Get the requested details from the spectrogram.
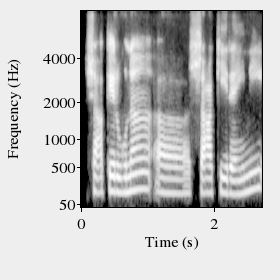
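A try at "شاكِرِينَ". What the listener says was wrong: रैनी यहाँ तो नहीं आएगा ना।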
